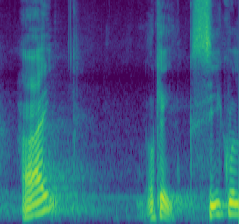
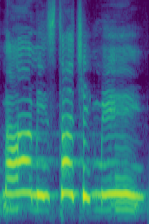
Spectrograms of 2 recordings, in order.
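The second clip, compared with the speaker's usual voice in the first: put-on high whiny kid voice, tattling; whiny tattling little sibling. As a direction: whine it like a tattling little sister. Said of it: "she's like".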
